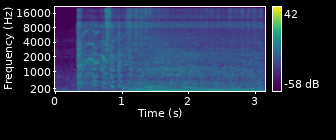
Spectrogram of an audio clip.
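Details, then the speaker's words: 2015 RAM 1500 5.7 Hemi on cold start, before repair: engine settles into idle with light quick lifter-like tick over the rumble that goes away when warm; exhaust manifold leak from broken header bolts. "I'm going to attempt to fix the uh leak the exhaust leak it's like a ticking noise it sounds like uh lifters ticking sort of um only on a cold startup though that's how you know um that it's not the lifters because it goes away"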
